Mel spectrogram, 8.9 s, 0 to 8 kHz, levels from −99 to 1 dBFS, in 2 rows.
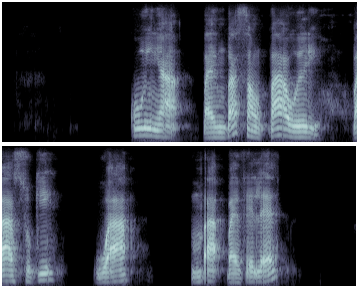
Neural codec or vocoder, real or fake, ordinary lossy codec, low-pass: codec, 16 kHz, 4.8 kbps, FACodec; fake; Opus, 24 kbps; 7.2 kHz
